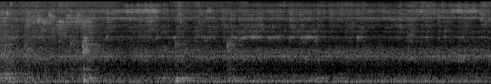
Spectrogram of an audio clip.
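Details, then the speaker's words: Fluidmaster 400A universal toilet fill valve after cleaning, tank nearly full under pressure: steady hissing with bubbling and spraying water; valve still leaking, likely to worsen, should be replaced. "Hear the water leaking a little bit? There's pressure, there's water leaking. And it's probably going to get worse."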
